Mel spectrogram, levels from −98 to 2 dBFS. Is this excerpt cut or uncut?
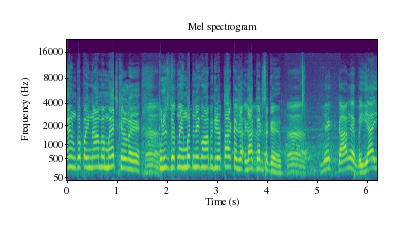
uncut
